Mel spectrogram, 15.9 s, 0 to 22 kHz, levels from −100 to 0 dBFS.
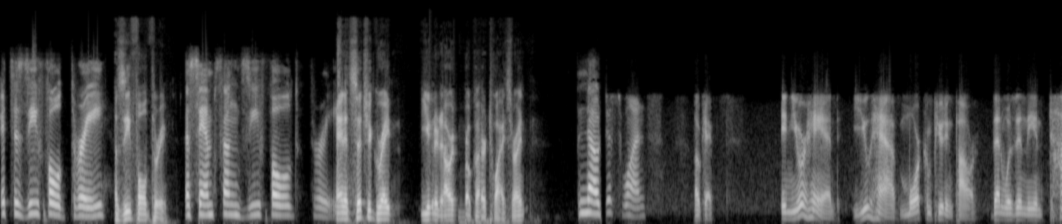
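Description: From 6.43 to 7.23 s the speech turns choppy and robotic. Repeated packet loss left five holes, the longest 81 ms, each patched by continuing the last sound. At 9.01 s, after an 80 ms silence, the speech becomes duller and around 5 dB quieter, with nothing above 3.7 kHz and new noise roughly 40 dB down. The input likely switched to a poorer device.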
